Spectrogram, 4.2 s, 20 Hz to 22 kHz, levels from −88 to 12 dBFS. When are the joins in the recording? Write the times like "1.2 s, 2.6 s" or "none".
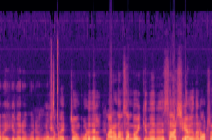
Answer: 1.0 s, 2.1 s

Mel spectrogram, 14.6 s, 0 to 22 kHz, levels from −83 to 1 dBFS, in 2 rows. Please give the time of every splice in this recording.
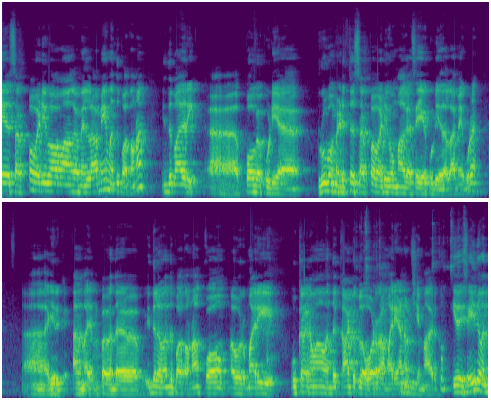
none

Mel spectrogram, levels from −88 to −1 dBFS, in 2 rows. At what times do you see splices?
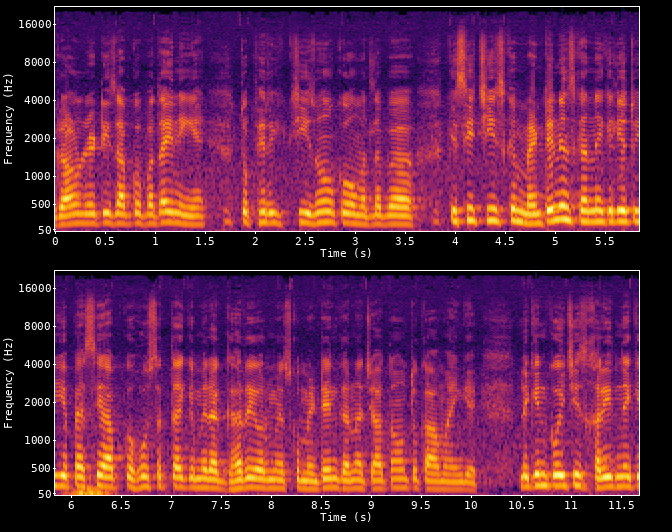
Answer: none

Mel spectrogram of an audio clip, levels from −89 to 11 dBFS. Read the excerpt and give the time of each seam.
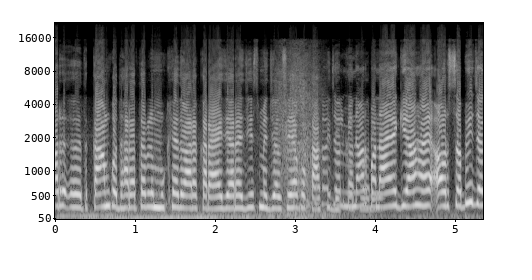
3.6 s

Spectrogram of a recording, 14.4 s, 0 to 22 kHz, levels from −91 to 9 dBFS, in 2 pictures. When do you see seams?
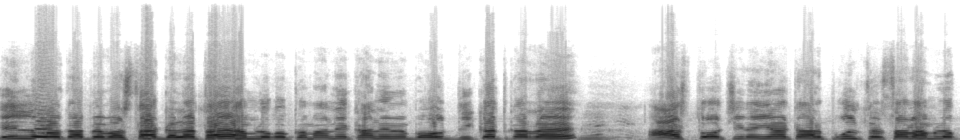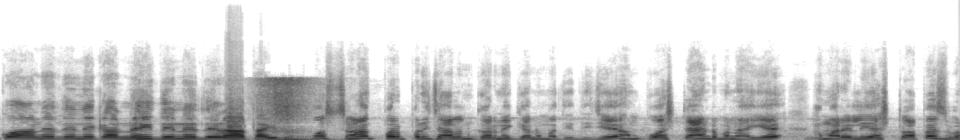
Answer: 9.3 s

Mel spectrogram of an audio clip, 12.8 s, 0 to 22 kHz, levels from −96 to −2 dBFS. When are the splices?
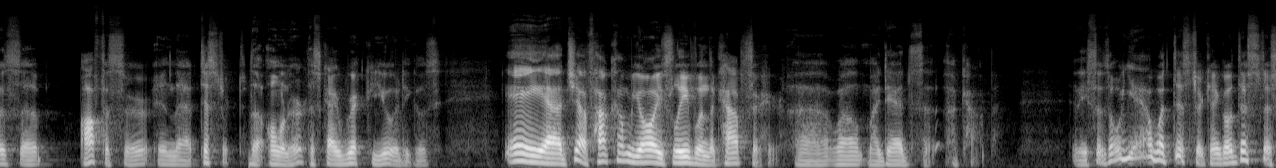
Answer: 2.4 s, 3.1 s, 7.8 s

